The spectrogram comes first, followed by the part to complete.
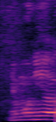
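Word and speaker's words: pneumonia: जैसे देखो, निमोनिया अक्सर आप सुनते हैं, न्यूमोनिया। यहाँ देखो, एन के पहले पी आ रहा है तो यहाँ पे निमोनिया में ये पी साइलेंट रहेगा।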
